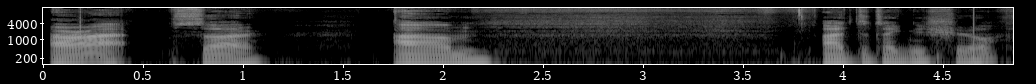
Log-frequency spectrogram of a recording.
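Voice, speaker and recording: A car project vlogger, a man with a medium-pitched voice, talks casually as he works in a cramped car footwell, muttering and swearing along the way. He's out of breath, his intonation stays fairly even, and he speaks slowly. There's no room sound in the recording.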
